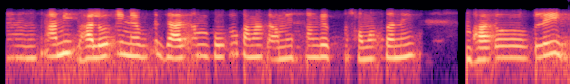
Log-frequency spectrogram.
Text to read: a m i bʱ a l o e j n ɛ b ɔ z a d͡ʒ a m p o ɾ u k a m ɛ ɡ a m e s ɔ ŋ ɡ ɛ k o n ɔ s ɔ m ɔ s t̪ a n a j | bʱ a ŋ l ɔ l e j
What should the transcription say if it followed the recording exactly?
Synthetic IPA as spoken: a m i bʱ a l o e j n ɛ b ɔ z a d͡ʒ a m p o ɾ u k a m a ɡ a m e s ɔ ŋ ɡ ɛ k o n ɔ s ɔ m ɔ s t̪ a n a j | bʱ a l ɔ l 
